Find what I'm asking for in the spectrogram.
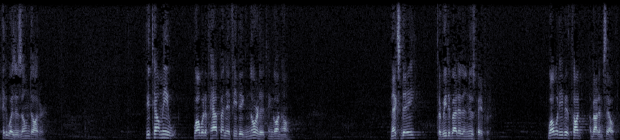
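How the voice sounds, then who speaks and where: A man's voice: mid-range voice, animated, normal speed, long pauses, darkish tone, slightly rough. A man preaching a sermon who keeps asking the congregation rhetorical questions and briefly acts out the people in his stories. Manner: acts out short voices in stories.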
